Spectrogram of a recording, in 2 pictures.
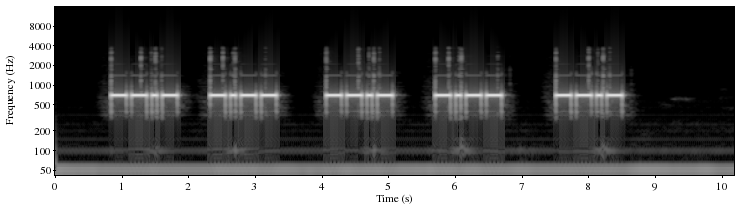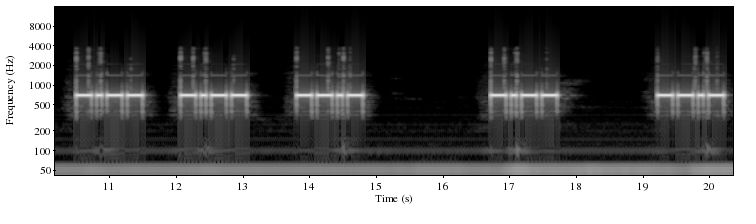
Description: Morse code, heard as a keyed tone, about 16 wpm, spaced as for 9 wpm, 700 Hz. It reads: QYQYQ YYQ Y Q
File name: Lecciones / CLASE Nº10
